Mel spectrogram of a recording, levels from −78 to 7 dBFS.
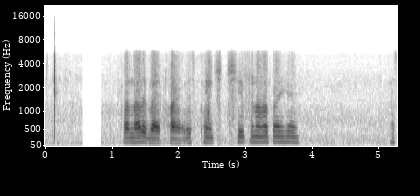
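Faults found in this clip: Call audio freeze, 0.55–0.87 s. Sound stalls into a short fading buzz, then about 0.24 s of silence; resumes where it stopped, nothing lost, delay up by about 0.29 s. Likely jitter buffer underrun from held packets. Spectrogram: smeared tail, then blank gap.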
